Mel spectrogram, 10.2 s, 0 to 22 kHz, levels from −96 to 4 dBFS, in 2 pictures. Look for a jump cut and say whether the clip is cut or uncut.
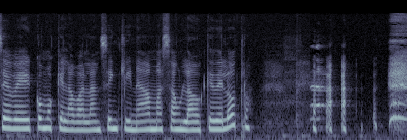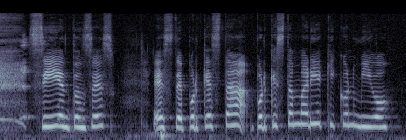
cut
